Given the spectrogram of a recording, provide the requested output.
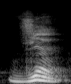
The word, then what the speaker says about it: ज्ञ: क्ष त्र ज्ञ बोला जाता है मुख शुक के कारण, लेकिन ये वास्तव में इसका उच्चारण ज्ञ है।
